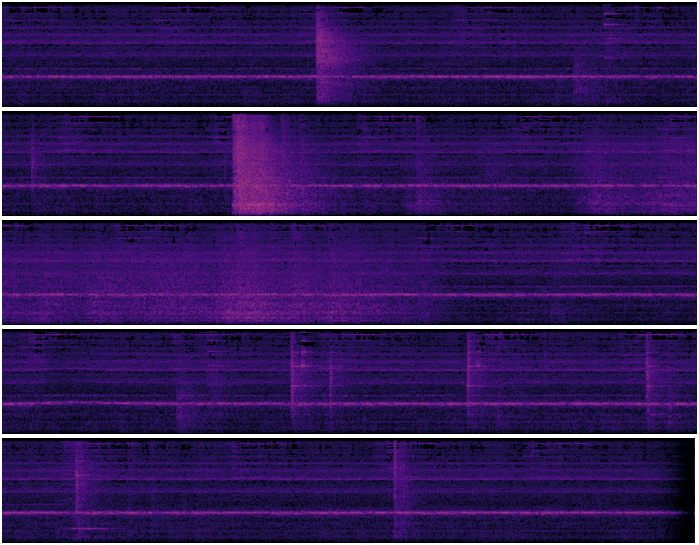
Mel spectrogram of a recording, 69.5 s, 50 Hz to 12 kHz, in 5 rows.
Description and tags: Industrial factory working 02
Sound full of industrial sounds, from hard machines to spectacular noises. Sound was recorded in a gun factory in Czech Republic.
The size of hall adds a natural reverb effect.
Recorded with Tascam DR 22WL.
